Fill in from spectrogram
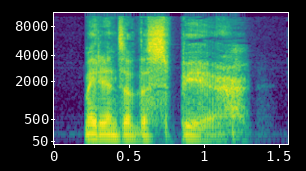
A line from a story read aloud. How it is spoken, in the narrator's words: Ingtar muttered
